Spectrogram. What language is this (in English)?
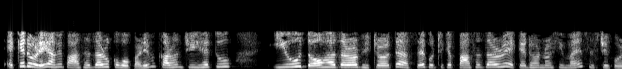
Assamese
